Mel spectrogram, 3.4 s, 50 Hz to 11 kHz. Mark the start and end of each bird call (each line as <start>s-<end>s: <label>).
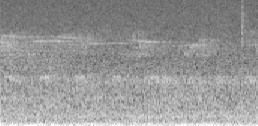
0.0s-3.4s: Black-capped Chickadee (Poecile atricapillus)
0.0s-3.4s: Red-eyed Vireo (Vireo olivaceus)
0.0s-3.4s: Veery (Catharus fuscescens)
